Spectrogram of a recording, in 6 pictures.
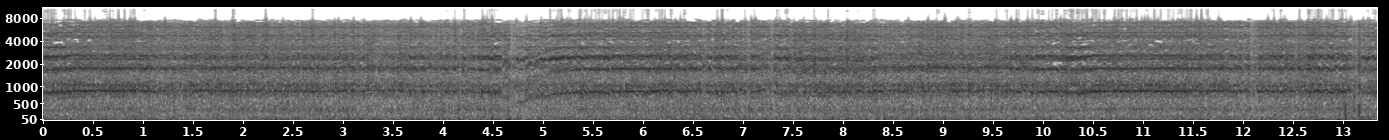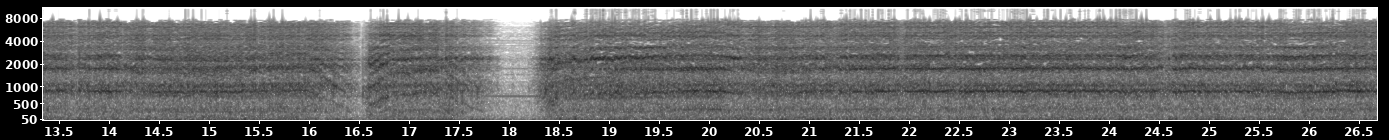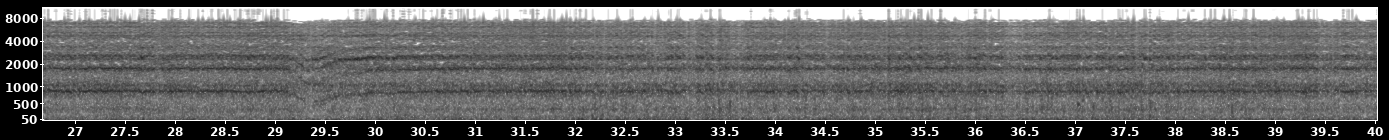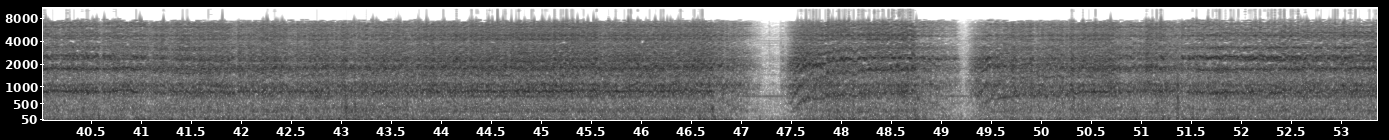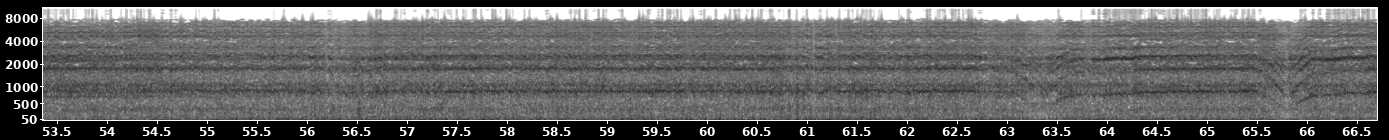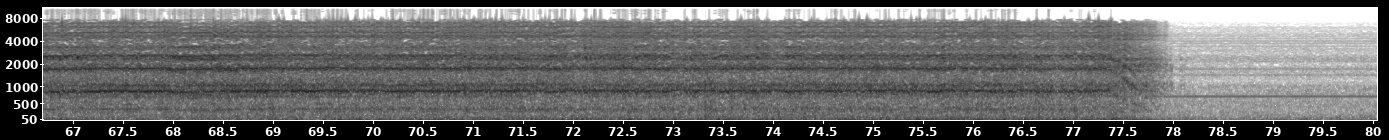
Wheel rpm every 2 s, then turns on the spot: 230, 230, 210, 230, 230, 230, 230, 210, 100, 170, 230, 230, 230, 230, 190, 220, 230, 240, 230, 230, 220, 210, 210, 130, 140, 210, 210, 230, 230, 230, 230, 190, 180, 210, 230, 240, 240, 230, 180, 0.
46-48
